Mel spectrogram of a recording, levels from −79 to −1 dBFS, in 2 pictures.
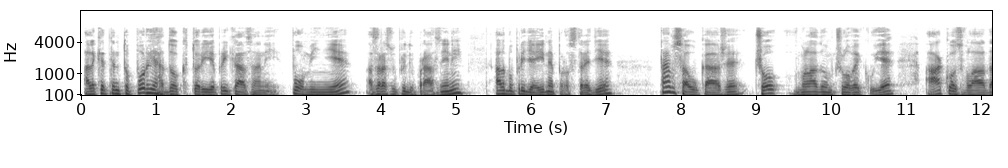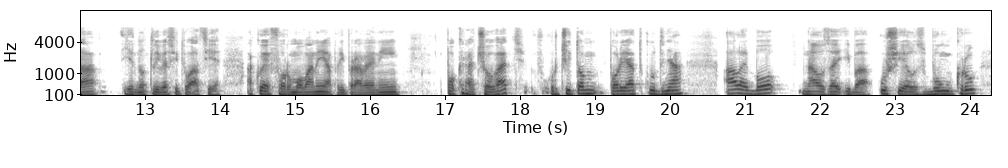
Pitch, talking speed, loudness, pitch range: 120 Hz, 115 wpm, -26 LUFS, 105-150 Hz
